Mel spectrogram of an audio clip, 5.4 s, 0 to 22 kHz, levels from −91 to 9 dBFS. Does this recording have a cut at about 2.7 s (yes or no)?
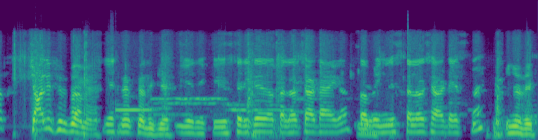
no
